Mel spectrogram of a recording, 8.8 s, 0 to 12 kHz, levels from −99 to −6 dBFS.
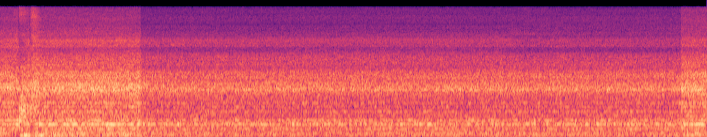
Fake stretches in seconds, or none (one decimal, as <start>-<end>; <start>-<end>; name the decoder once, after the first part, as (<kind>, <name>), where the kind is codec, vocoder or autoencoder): none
